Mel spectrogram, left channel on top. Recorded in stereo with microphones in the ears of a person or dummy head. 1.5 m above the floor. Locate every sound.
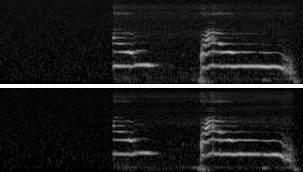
1.1 s a cat meowing: centre (ahead or behind), 1.5 m; by 3.0 s 40° right (ahead or behind), 1.4 m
